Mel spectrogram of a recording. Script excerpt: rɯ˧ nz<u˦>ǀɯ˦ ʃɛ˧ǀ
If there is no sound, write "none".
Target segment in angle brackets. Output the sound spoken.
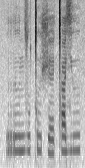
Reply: u˦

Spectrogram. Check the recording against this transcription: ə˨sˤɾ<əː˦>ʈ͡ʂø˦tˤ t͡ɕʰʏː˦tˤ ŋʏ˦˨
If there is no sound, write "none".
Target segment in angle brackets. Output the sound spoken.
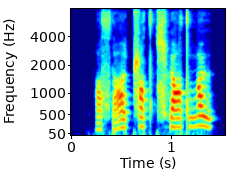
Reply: əː˦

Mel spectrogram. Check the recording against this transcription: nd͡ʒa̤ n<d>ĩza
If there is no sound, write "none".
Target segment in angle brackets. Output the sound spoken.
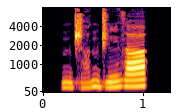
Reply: d͡ʒ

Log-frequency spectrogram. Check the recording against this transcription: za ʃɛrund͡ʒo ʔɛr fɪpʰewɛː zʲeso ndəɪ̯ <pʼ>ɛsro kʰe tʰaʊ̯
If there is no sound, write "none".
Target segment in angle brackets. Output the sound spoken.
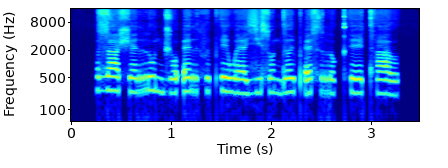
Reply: pʼ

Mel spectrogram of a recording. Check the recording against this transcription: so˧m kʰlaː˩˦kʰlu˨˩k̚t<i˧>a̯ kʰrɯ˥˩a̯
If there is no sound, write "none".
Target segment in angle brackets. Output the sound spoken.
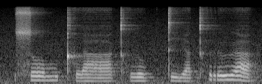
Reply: i˨˩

